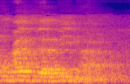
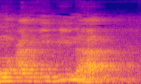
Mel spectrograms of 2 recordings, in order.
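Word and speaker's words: معذَّبين: Contohnya, kalimat mu'adzabina, tapi ketika terpreset membacanya jadi mu'adzibina, itu sudah beda arti.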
